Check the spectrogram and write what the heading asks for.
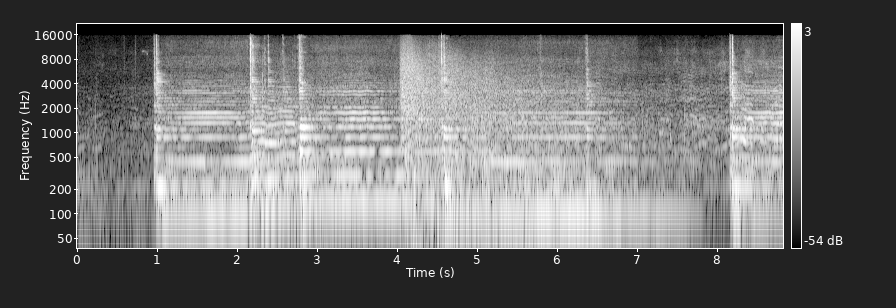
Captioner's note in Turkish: Müzik - Dombra; Gök gürültüsü efekti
